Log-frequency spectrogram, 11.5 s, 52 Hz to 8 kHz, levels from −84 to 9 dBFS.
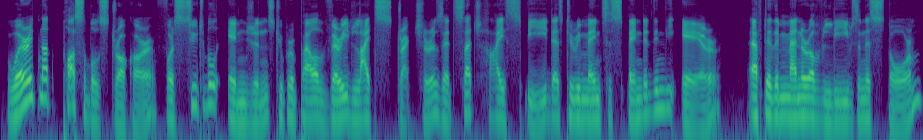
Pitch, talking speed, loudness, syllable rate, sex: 115 Hz, 165 wpm, -23 LUFS, 4.6 syllables/s, male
